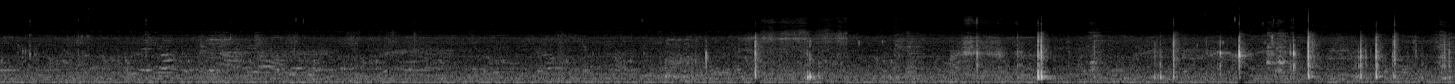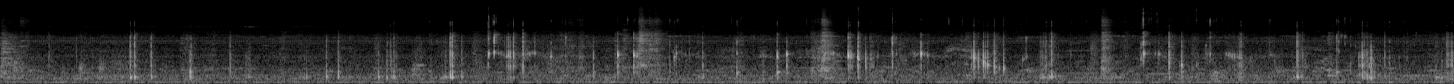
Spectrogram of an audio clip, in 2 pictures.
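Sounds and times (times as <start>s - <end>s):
slate crunching in mouth: 6.3s - 29.0s.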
